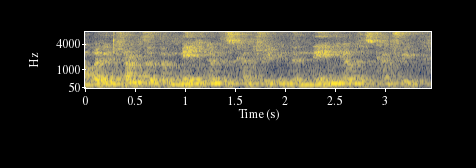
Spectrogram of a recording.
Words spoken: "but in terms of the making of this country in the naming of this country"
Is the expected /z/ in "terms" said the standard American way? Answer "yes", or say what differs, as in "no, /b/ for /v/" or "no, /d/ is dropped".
yes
